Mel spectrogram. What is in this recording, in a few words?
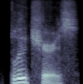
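"bluchers", American English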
